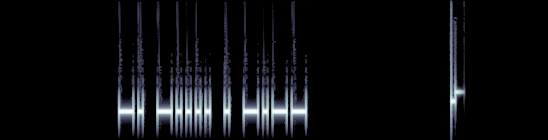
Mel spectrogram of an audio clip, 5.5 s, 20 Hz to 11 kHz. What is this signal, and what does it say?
Morse code, heard as a keyed tone, about 25 wpm, 700 Hz. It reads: N6EY
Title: USA Call Signs - 4x Character Spacing - 25wpm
